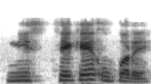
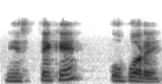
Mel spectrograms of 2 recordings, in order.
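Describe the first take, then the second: First: Drawn-out নিচ থেকে উপরে as the pen moves; slow demo. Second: Said in the usual way. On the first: Shown as a demonstration. Teacher writing on the board for students, slowly. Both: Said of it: "এটা দেখেন, আমি এখানে লিখে দিচ্ছি".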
